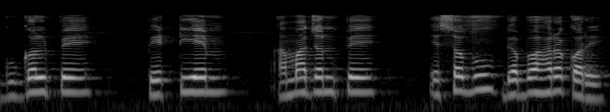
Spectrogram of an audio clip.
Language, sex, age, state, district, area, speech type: Odia, male, 45-60, Odisha, Bhadrak, rural, spontaneous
